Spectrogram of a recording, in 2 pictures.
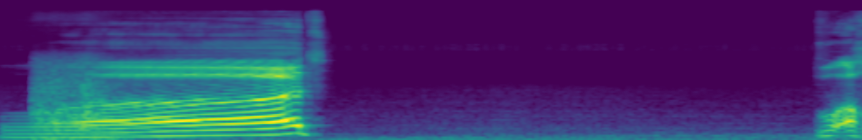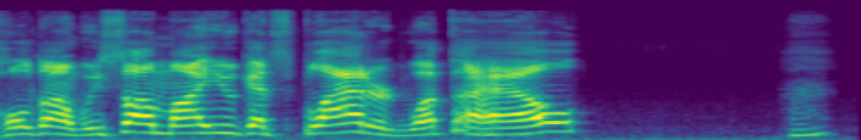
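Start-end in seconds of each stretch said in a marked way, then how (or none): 0.0-7.3 loud stunned disbelief; shocked. Real, not acted. Player shocked at seeing Mayu splattered, loud stunned reaction. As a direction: react as if you just saw something horrible.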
